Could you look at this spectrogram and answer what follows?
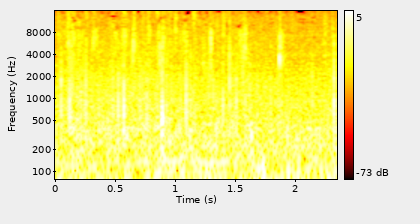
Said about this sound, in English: I want you to hear the lovely pitter-patters of the rain, but I don't want your lovely little ears to be subjected to the howling winds, the harsh howling winds. So, I think conditions are perfect right now.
